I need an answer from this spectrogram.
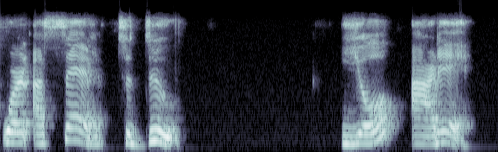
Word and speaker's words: haré: Yo haré. Haré. Remember, H is silent. Okay, haré.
